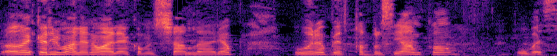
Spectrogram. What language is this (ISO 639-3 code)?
ara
